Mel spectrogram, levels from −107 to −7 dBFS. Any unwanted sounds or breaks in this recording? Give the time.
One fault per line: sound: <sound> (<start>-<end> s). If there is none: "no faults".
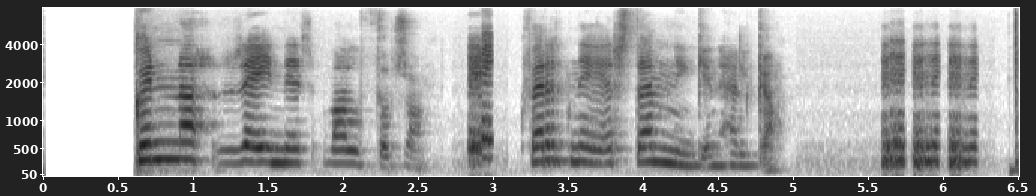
sound: laugh (2.8-3.0 s)
sound: laugh (5.6-6.2 s)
